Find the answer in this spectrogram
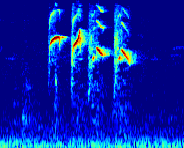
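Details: Cinereous tit lure call used to provoke untrained flock birds into answering: four clean, high-pitched chirps run together quickly, thin whistled first notes followed by two lower, buzzier ones, against near silence.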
